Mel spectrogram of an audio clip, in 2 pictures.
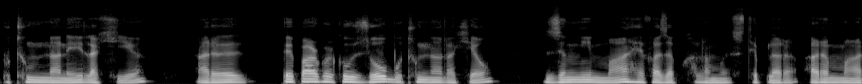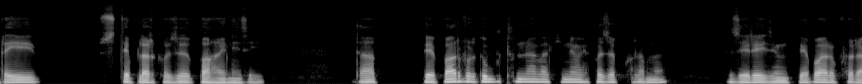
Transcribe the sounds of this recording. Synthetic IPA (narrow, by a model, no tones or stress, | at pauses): b̥utʰumnanɯjlakʰijɯ | aɾɯ | pepaɾpʰɯɾkʰɯwzɔbutʰumnalakʰijaw | zɯŋnimaɦepʰazap̚kʰalamɯstʰeplaɾaaɾɯmaɾej | steplaɾkʰɯwzɯbaɦajnazaj | da | pepaɾpʰɯɾkɯwbutʰumnalakʰinawɦepʰazap̚kʰalamɯ | zeɾejzɯŋpepaɾpʰɯɾa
